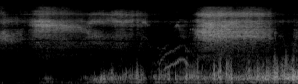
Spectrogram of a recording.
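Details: Common myna chicks calling for food during feeding: two loud, rasping, hissing screams with a short, squeaky note between them, over low rustling.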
